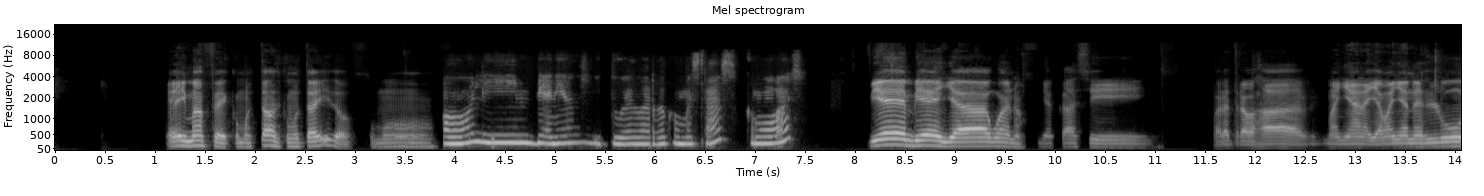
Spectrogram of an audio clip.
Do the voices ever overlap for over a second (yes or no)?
no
